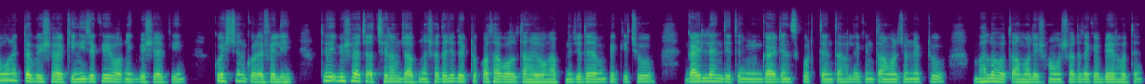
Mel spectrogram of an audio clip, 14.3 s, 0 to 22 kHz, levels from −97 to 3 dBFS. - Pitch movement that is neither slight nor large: No, narrow, 2.0 semitones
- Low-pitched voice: Yes, low, 130 Hz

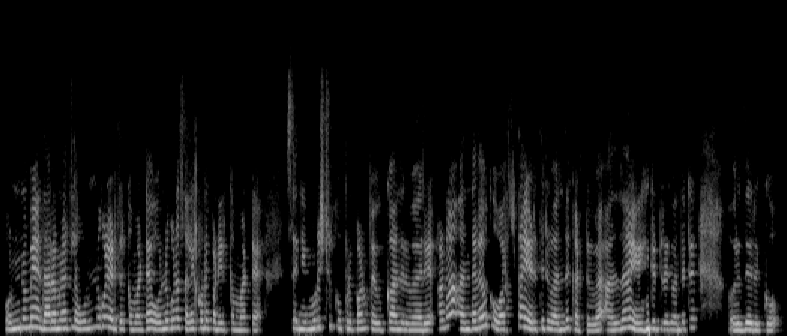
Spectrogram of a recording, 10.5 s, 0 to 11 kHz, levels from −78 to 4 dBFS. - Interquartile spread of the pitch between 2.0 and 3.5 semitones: Yes, average, 3.1 semitones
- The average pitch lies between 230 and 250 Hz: Yes, high, 245 Hz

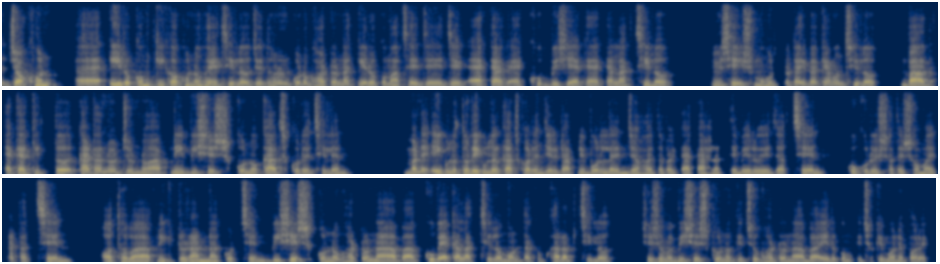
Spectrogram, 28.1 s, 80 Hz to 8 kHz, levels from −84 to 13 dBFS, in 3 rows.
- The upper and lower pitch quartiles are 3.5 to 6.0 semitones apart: Yes, average, 4.0 semitones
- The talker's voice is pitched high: No, medium, 140 Hz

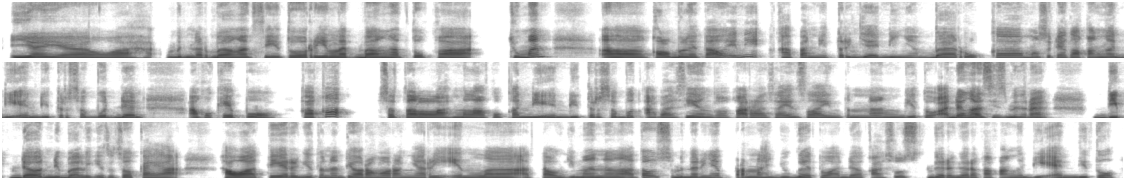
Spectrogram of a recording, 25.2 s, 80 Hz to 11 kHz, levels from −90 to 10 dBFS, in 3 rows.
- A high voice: Yes, high, 225 Hz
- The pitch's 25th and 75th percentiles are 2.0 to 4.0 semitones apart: Yes, average, 3.2 semitones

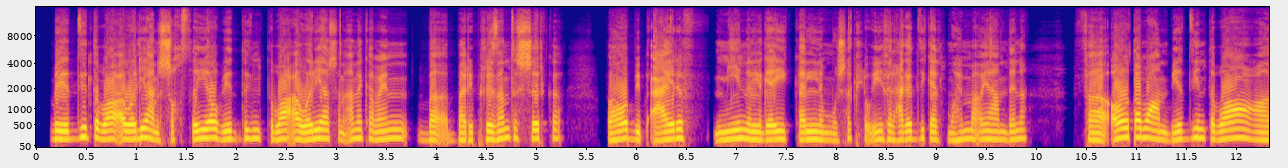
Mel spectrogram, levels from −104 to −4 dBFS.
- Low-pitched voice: No, medium, 170 Hz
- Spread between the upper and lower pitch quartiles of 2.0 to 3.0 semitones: Yes, narrow, 2.4 semitones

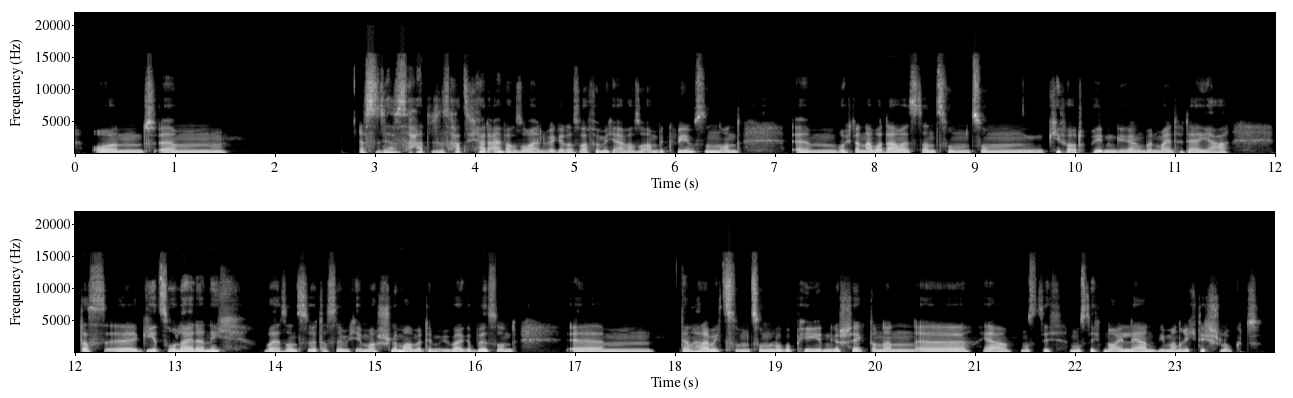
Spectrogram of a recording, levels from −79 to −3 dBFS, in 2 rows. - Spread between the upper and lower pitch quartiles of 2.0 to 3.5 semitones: Yes, average, 3.1 semitones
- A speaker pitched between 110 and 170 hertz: No, high, 205 Hz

